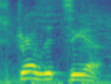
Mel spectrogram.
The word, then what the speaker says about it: Strelitzia: I will say it right one of these days. Strelitzia. Because lit is in the middle.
